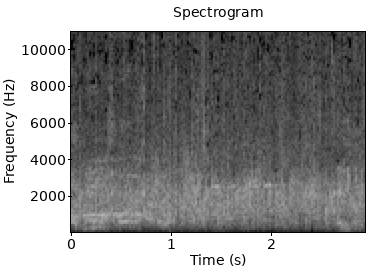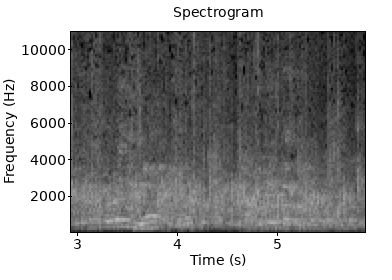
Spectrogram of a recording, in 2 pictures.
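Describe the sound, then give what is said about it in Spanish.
Audience applause, a dense and steady wash of clapping that holds at an even loudness for the whole stretch, with voices mixed in underneath. “¡Aplausos y todo!”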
